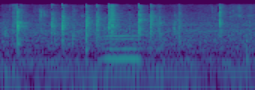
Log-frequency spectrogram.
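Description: Faint computer keyboard typing: a handful of irregular key clicks as text is typed. A short spoken 'um' is heard partway through.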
